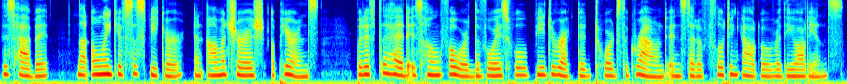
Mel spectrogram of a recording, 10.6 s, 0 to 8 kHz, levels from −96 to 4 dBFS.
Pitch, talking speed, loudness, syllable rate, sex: 215 Hz, 180 wpm, -17 LUFS, 5.5 syllables/s, female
